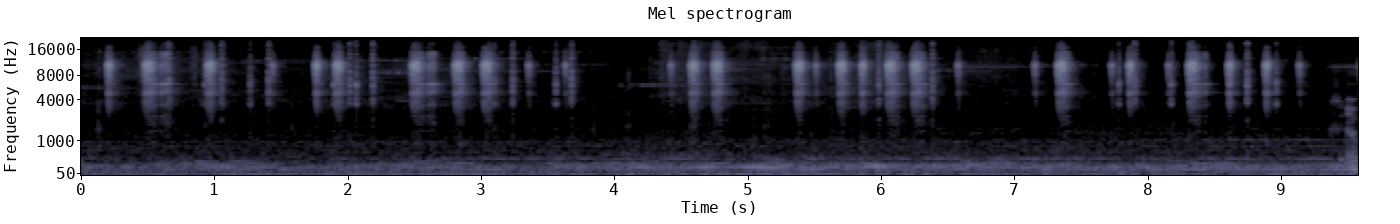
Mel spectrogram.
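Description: Computer mouse clicking while playing Star Citizen: faint, irregular clusters of sharp, quick clicks over a low steady background hum, with no talking.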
